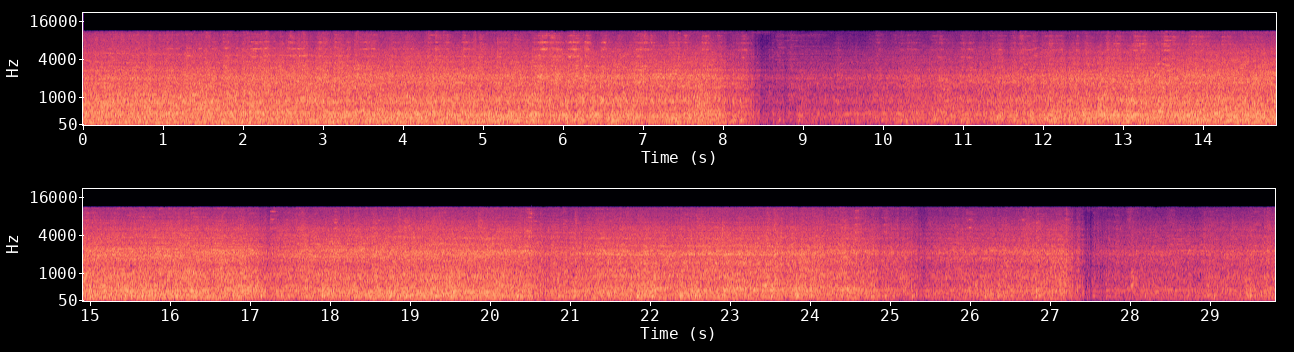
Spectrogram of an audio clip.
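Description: Container wagons of a long freight train rolling past: a steady loud noise of steel wheels running on the rails, which dips sharply about eight seconds in and again near the end before building back up.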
